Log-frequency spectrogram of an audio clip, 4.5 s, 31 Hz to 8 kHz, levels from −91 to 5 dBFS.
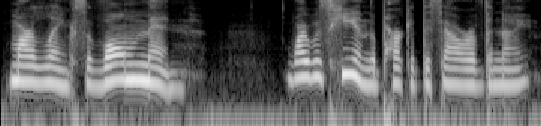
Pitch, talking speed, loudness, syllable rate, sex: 210 Hz, 215 wpm, -16 LUFS, 4.8 syllables/s, female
